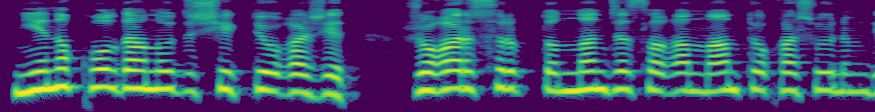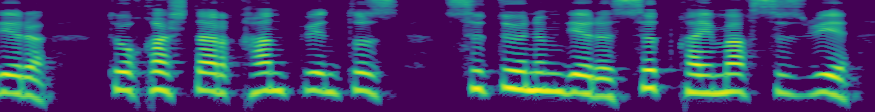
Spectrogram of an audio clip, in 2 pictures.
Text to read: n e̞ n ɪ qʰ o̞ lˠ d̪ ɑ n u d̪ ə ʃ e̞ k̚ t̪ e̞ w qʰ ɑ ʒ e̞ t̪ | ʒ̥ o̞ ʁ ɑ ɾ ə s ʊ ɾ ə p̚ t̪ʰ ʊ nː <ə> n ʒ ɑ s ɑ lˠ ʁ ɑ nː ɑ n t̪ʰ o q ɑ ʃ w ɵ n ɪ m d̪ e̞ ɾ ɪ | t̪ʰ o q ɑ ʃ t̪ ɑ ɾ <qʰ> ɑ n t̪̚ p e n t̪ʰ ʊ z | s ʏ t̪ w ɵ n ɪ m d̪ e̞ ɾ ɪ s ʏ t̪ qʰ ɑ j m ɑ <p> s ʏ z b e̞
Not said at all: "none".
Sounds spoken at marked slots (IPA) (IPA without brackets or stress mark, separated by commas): ɑ, qʰ, q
